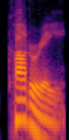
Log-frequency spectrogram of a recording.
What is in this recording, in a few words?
"cautery", American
